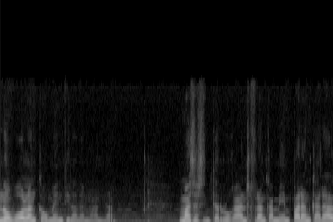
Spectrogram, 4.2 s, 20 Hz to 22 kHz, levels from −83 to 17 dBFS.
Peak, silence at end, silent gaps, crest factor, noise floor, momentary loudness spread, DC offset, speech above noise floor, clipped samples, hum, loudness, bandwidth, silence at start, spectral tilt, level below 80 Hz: -8 dBFS; 0 s; none; 22 dB; -56 dBFS; 16 LU; 0.3%; 27 dB; under 0.1%; none; -30 LUFS; 14.5 kHz; 0 s; -6.5 dB/octave; -66 dBFS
